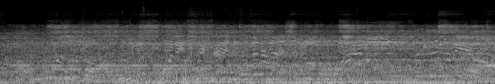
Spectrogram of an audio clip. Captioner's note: loudspeaker welcoming crowd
